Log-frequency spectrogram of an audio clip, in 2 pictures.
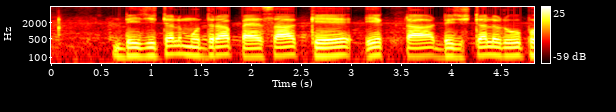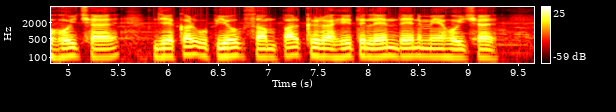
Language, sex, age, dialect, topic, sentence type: Maithili, male, 18-24, Eastern / Thethi, banking, statement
